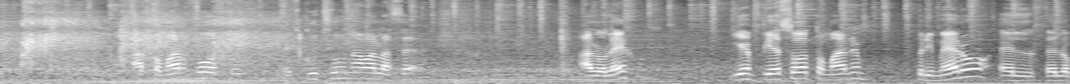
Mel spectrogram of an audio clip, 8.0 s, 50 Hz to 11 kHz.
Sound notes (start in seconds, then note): 0.8 gunshots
